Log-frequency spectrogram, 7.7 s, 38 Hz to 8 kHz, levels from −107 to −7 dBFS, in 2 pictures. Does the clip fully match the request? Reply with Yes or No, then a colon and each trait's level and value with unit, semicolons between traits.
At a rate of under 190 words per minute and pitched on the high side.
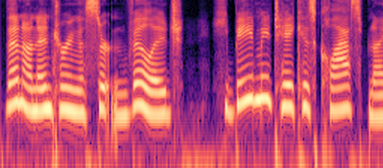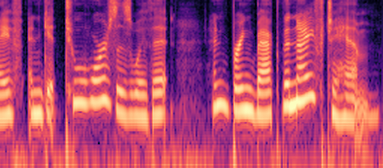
No: fast, 205 wpm; high, 245 Hz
